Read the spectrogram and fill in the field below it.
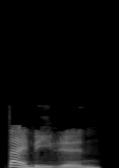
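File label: "代理人" Mandarin Chinese; hsk; chinese-flashcards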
